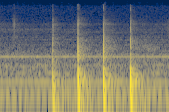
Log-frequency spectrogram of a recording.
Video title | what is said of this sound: Stottie Cake | If you tap the bottom, you hear like a nice hollow sound. They're virtually cooked.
